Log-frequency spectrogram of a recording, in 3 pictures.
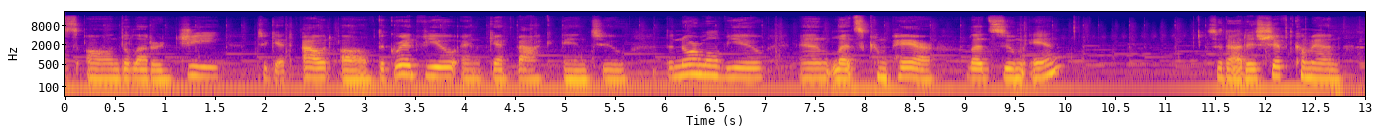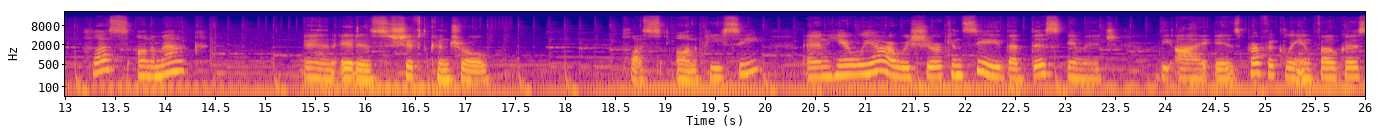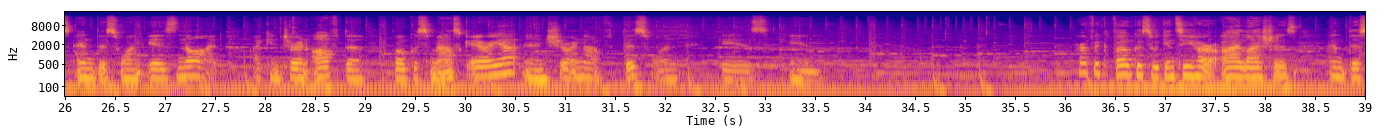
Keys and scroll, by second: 1.0 g, 12.8 shift+super+=, 33.2 shift+space.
